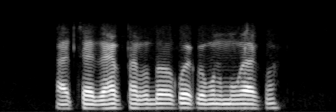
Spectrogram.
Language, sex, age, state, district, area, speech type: Santali, male, 18-30, Jharkhand, East Singhbhum, rural, conversation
